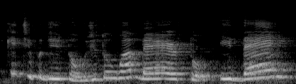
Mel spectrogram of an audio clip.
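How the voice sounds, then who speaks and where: A woman's voice: mid-range voice, lively intonation, normal speed, darkish tone, lo-fi sound. A woman teacher, patiently explaining at a board and spelling out syllables in a chatty way. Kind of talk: casual classroom explanation. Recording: roomy, faint background noise.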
